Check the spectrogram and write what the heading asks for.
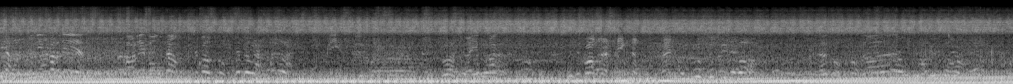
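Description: Rally car's engine running at a steady idle under a crowd of people calling out to each other. About seven seconds in, the engine revs rise in pitch.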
